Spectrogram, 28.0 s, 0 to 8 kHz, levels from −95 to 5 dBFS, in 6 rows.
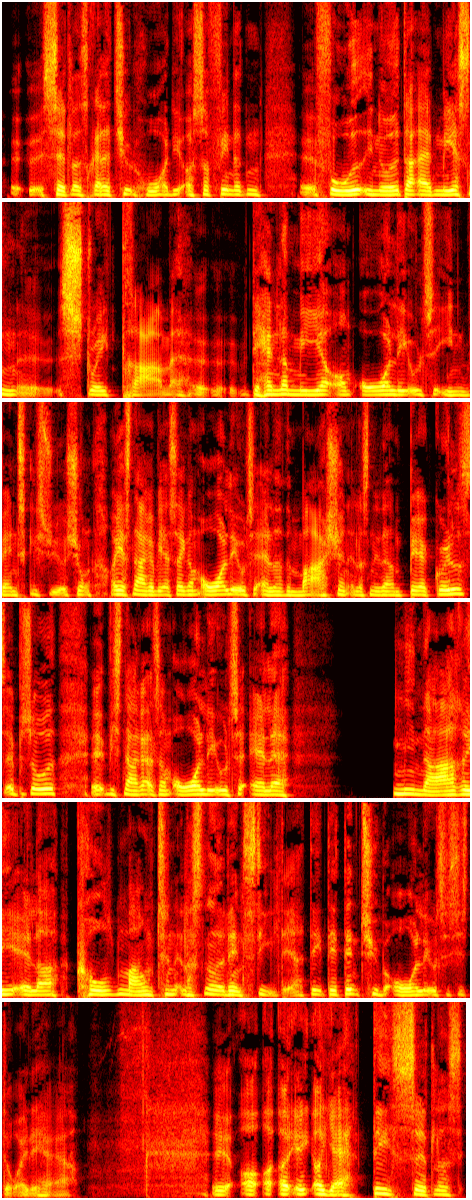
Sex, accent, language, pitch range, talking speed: male, native, Danish, 150-170 Hz, 175 wpm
